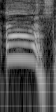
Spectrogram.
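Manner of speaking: a loud, very high shriek; scary movie scream. Retold or imitated. Nurse seeing him bleeding on the ground, loud high shriek. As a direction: scream like a horror film victim. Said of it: "like, scream so loud, like a scary movie scream".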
